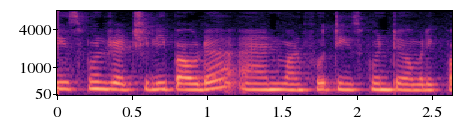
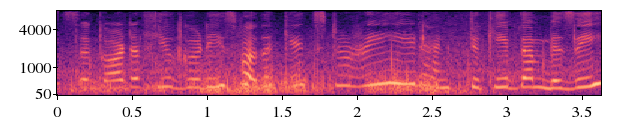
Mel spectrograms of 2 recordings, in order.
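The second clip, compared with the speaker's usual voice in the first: muffled behind a mask; talking through a face mask; 3 semitones higher than usual. Real, not acted. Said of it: "I don't know whether you can hear me with the mask on".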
